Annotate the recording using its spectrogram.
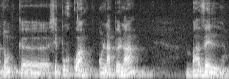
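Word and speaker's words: בבל: c'est pourquoi on l'appela bavelle on prononce bavelle mais on écrit Babel BBL et c'est facile en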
